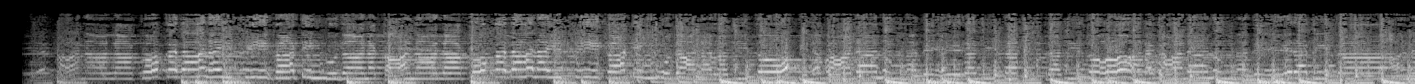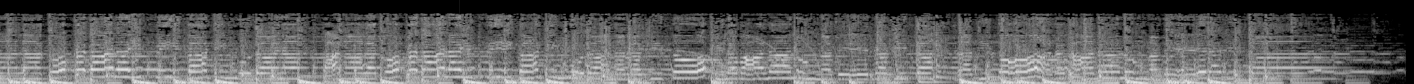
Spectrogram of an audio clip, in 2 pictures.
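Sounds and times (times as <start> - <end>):
DJ mix of folk songs: 0.2 - 28.2.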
